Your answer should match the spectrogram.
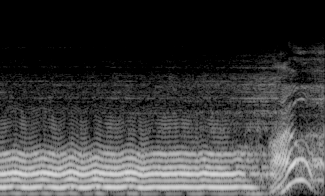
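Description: A man's voice, amplified through a microphone, holding one long sung note with a slight waver in pitch, breaking off just before the end.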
